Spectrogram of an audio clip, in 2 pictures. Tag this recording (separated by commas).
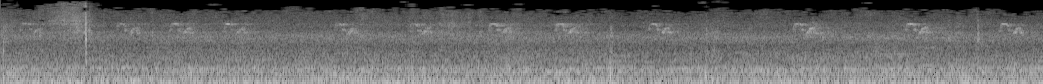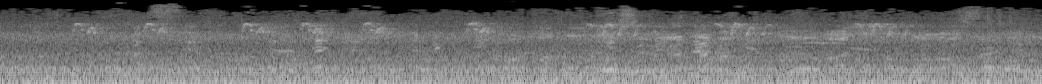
Speech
